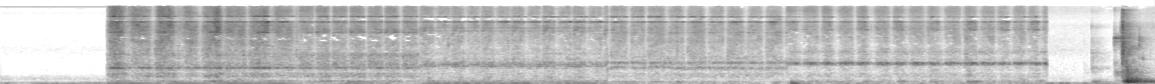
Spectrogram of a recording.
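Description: An abrasive strip rubs rapidly back and forth over metal.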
